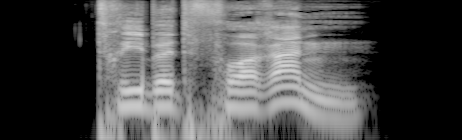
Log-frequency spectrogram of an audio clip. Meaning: second-person plural subjunctive II of vorantreiben
- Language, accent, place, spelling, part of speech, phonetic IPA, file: German, Germany, Berlin, triebet voran, verb, [ˌtʁiːbət foˈʁan], De-triebet voran.ogg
